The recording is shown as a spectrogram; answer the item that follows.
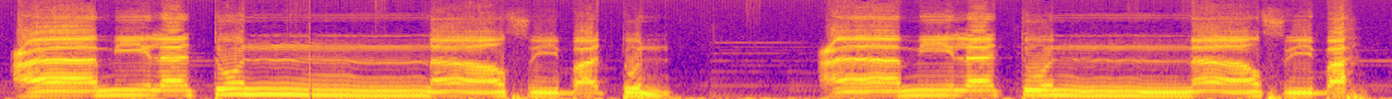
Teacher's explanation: Ini juga adalah idgham ma'al ghunnah. Kita perlu memasukkan bunyi tanwin ke dalam huruf nun pada kadar dengung 2 harakat. Kita akan baca amilatun nasibatun, amilatun nasibah pada kadar 2 harakat dengung.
